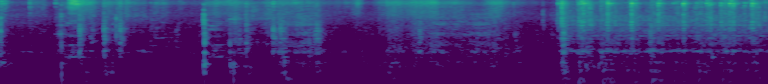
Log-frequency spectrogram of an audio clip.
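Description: Sewing machine stitching piping onto a blouse, with a soft, fairly faint mechanical whir in short runs broken by pauses and small clicks, a steadier busier stretch near the end.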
